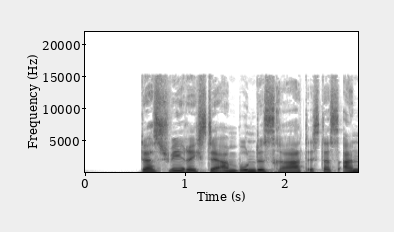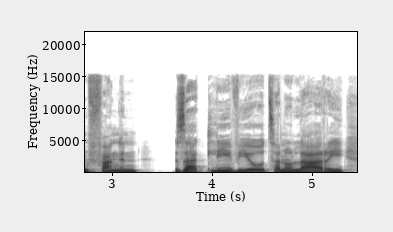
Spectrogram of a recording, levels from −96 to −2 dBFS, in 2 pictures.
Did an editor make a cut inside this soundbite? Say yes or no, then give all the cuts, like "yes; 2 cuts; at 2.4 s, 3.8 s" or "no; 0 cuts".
no; 0 cuts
